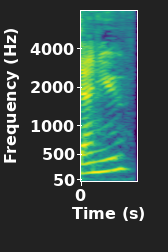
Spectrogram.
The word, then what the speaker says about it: Danube: N were talking earlier is that how you pronounce it danu yeah Dan that's right we got it's spel it's spelled with a B isn't it so you get quite confused with it yeah that's right um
